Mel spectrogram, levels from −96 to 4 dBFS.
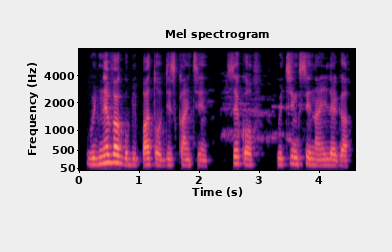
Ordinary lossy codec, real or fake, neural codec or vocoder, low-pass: none; real; none; 7.2 kHz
